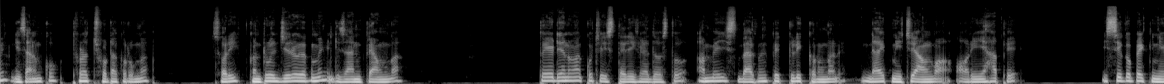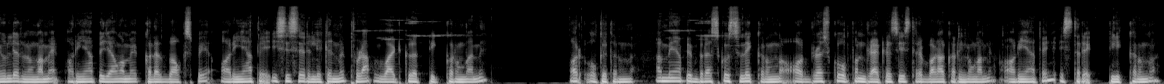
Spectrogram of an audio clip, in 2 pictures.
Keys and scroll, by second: 0.4 ctrl+-, 4.0 ctrl+0, 20.7 ].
